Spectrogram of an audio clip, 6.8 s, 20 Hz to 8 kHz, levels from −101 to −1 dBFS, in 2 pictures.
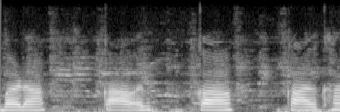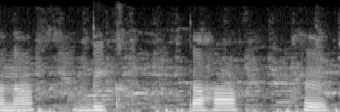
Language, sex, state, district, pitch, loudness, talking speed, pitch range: Hindi, female, Madhya Pradesh, Dhar, 220 Hz, -16 LUFS, 60 wpm, 215-230 Hz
